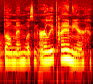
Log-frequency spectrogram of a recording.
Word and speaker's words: Bauman: A journalist in 2014 attempted to identify Bowman. Of course, we only have a last name, and it is spelled the German way, so B-A-U-M-A-N, Bowman.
